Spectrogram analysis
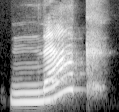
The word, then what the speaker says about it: knack: this is have a knack for something have a knack for something so you'll notice there is a k here but this K is silent we do not pronounce this K okay so it's the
